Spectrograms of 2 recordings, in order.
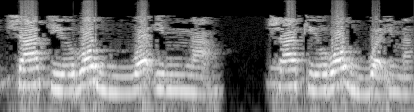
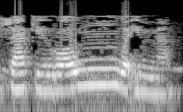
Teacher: ٹھیک ہے، تو یہاں پر جو نیزل ساؤنڈ ہے وہ نون کی ہے. نون نے اپنا مخرج تو چھوڑ دیا مگر اپنی کوالٹیز میں سے غنہ کی کوالٹی کو مرجنگ کے دوران بھی رکھا · Shown in: second take · اس لیے یہ ناقص ادغام ہے.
